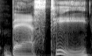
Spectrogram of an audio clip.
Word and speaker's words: Bastille: As a further security measure, the commander had ordered all 250 barrels of gunpowder in his arsenal to be transferred to the Bastille, which, by the way, is actually pronounced Bastille, but for once I'll make a concession to my English-speaking audience and use the pronunciation everybody already knows.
